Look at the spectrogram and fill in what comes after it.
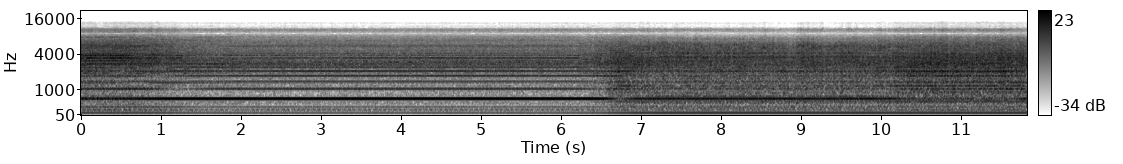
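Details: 1966 IH 1206 Wheatland diesel tractor on dyno after head gasket repair, coolant warm at 160–170°F; full throttle about 75% load; steady drone with constant whine, even and clean, no knocks; normal running.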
